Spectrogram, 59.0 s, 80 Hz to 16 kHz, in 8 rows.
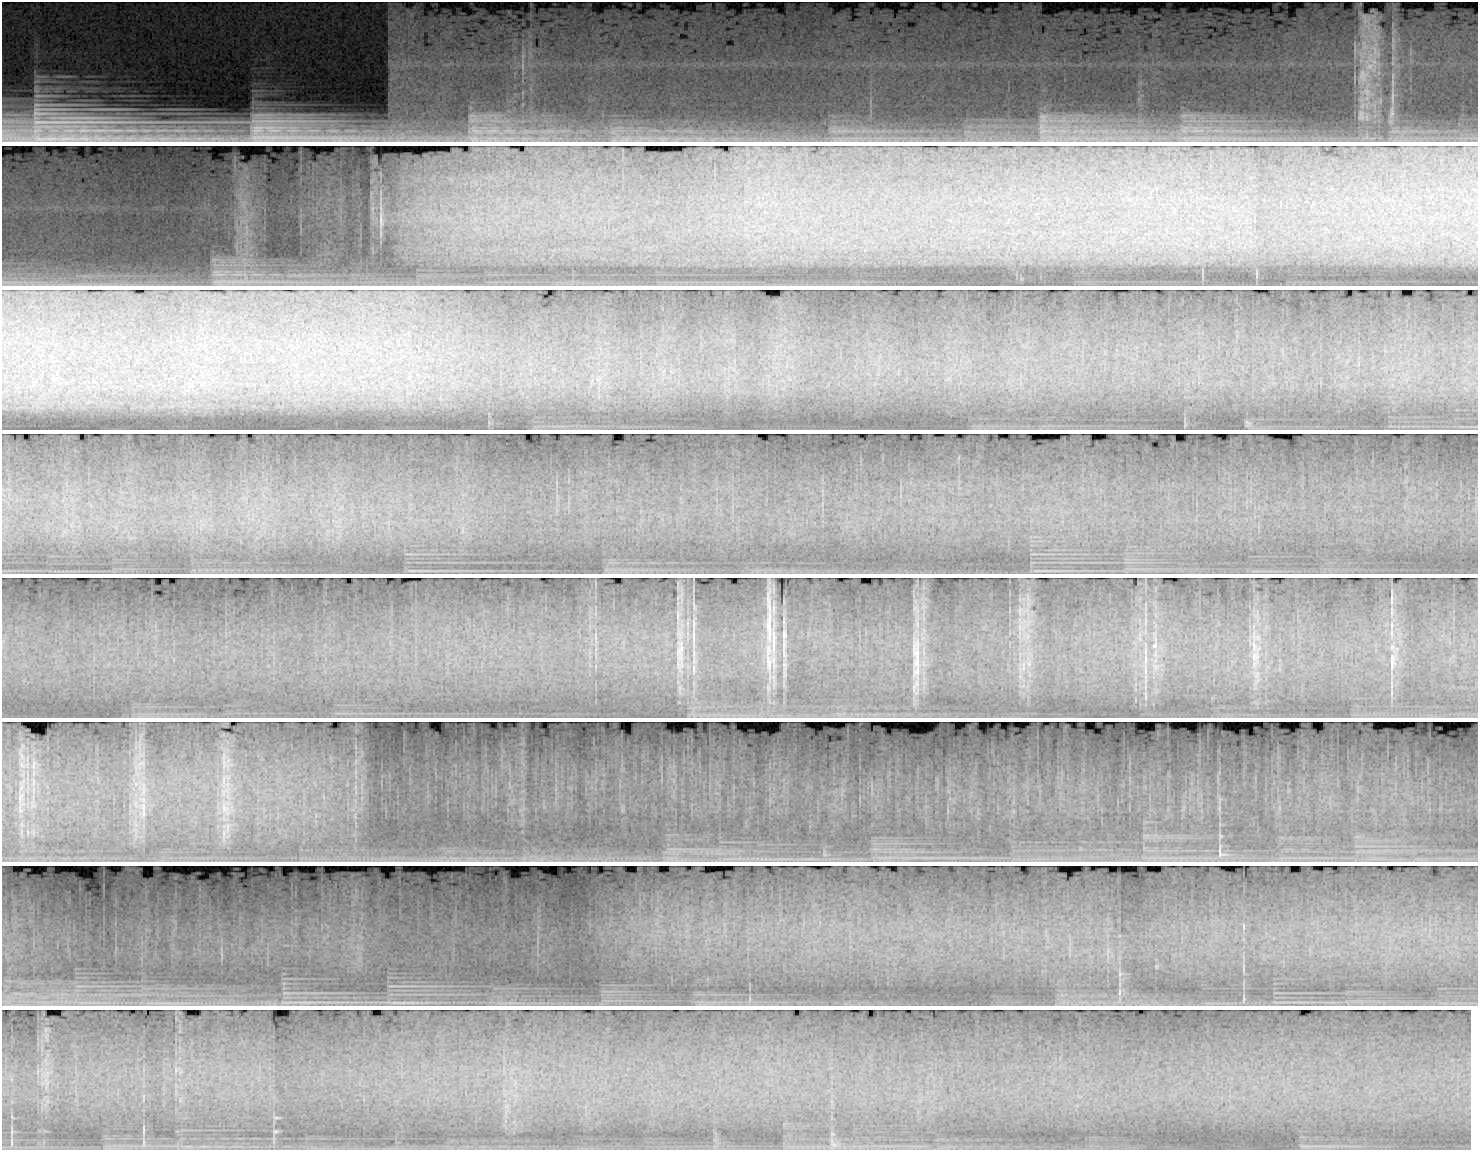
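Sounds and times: background music: 0:01.8 - 0:59.0
meat sizzling in frying pan: 0:09.2 - 0:59.0.

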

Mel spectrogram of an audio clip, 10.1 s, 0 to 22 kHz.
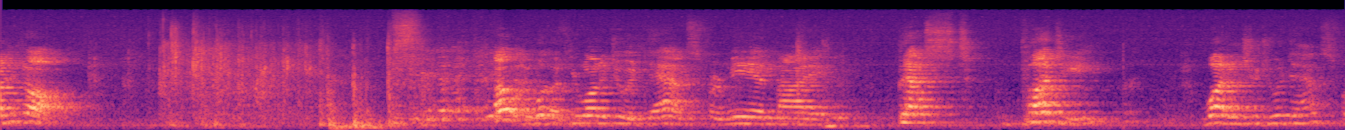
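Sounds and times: heavy thud: 0:02.4 - 0:03.2.

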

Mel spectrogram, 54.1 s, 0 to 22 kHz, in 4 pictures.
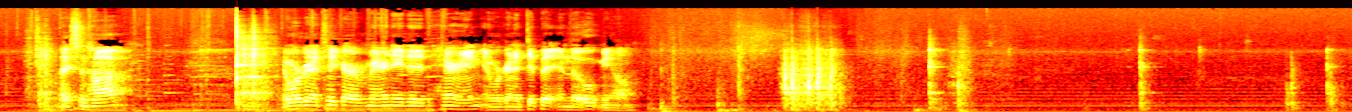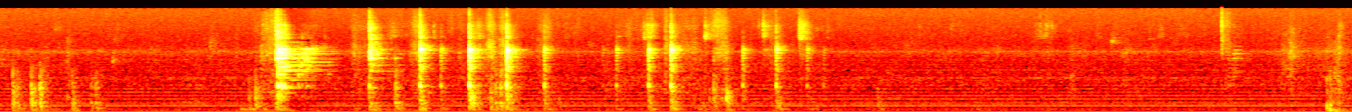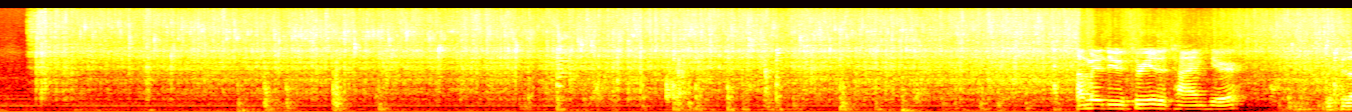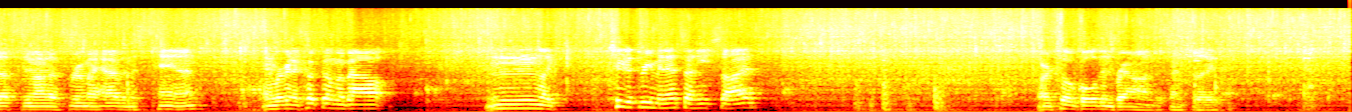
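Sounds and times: steady hum: 0:00.0 - 0:20.0
fish sizzling in frying pan: 0:27.3 - 0:54.0.

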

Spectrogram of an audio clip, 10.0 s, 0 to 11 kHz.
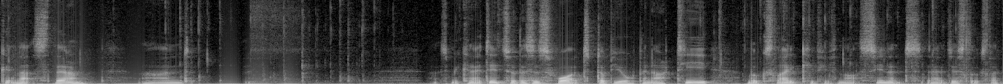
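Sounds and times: laptop keyboard typing: 0:01.6 - 0:04.1, 0:07.0 - 0:10.0.

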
